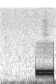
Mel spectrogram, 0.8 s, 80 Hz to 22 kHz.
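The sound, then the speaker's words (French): A single steady electronic dual-tone beep, like one telephone keypad button being pressed while dialing a phone number, sounds clearly for about a third of a second over faint background hum, with no talking. “Ça sonne comme le 819. Faut-tu que je fasse le 9?”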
